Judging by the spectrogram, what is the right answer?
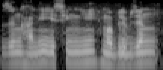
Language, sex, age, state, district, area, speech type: Bodo, male, 18-30, Assam, Udalguri, urban, spontaneous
